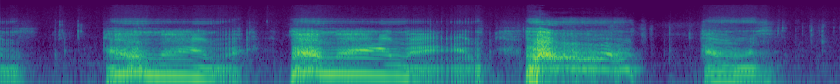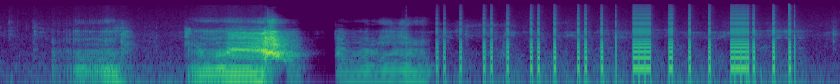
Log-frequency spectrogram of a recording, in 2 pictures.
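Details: Chatty bull terrier telling its owner how it is: a string of moaning, grumbling howls of varying length with brief pauses, followed by a rapid train of clicking taps.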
